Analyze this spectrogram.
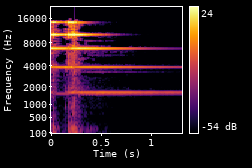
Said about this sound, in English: At the end of 5 minutes, I'll play this bell to come out of the meditation.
